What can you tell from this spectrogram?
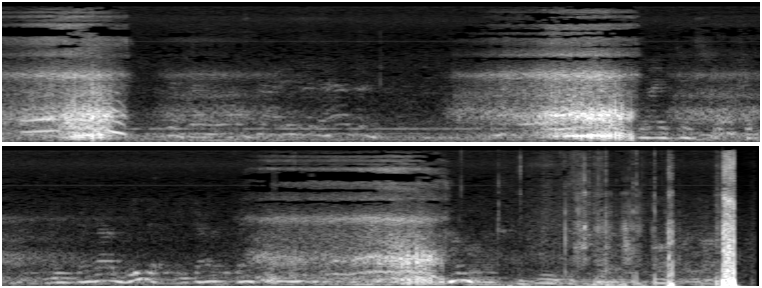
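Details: Snoring during sleep: loud, rough, rattling snores on each in-breath, three in about eleven seconds, with quieter breathing between.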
